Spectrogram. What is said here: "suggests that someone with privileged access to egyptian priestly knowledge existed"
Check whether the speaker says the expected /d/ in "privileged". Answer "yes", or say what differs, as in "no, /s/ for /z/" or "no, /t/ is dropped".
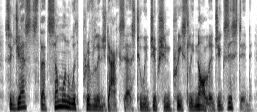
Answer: yes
